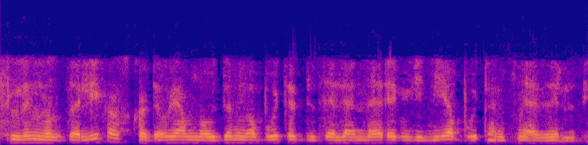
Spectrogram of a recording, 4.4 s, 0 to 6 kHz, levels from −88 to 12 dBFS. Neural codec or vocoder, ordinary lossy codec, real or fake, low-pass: codec, 16 kHz, 8 kbps, FreqCodec, smaller model; AAC, 24 kbps; fake; 5.4 kHz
